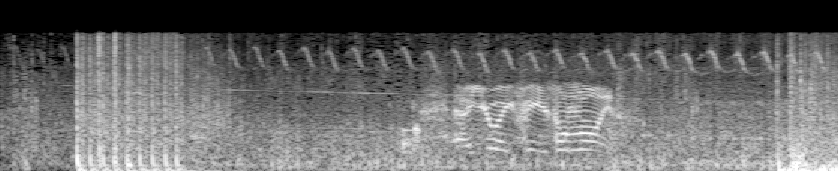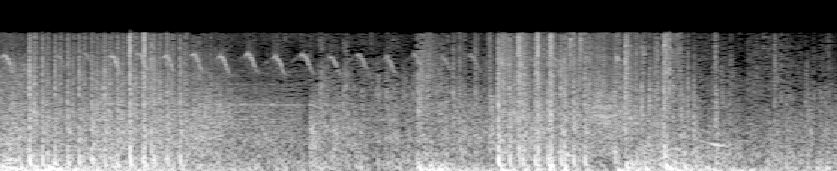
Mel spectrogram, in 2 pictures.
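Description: Rapid gunfire rattles in bursts close by.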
